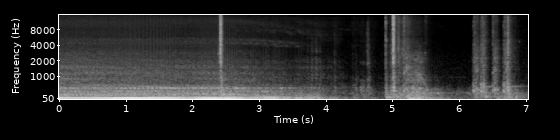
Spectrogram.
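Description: Car engine running with a low rumble that fades away about three to four seconds in, followed by a few sharp clicks and knocks.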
